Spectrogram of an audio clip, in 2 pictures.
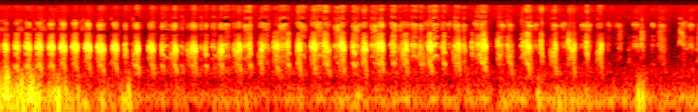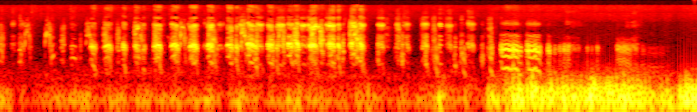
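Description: Chukar partridges calling: a long run of rapid, evenly repeated chuk-chuk clucks that pauses briefly near the middle and thins out near the end. A low rumbling noise comes in over the last couple of seconds.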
